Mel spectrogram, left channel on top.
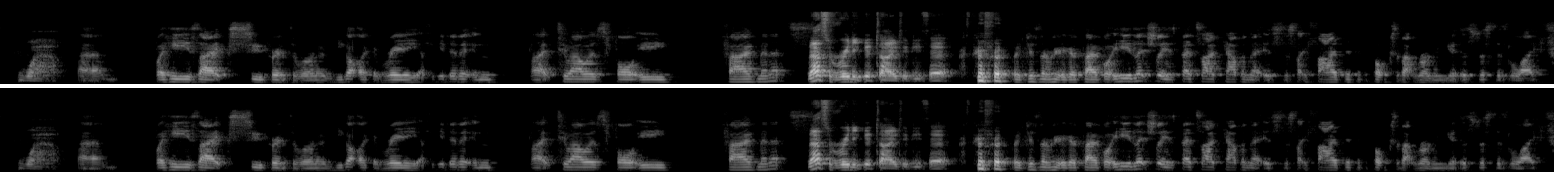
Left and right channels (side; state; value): right; quieter; 3.5 dB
